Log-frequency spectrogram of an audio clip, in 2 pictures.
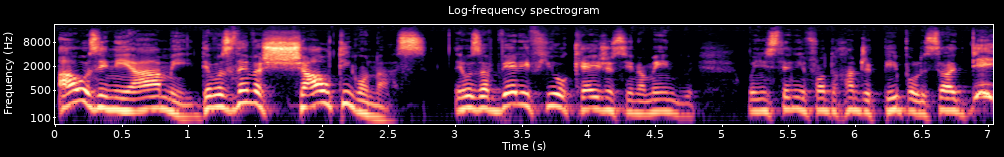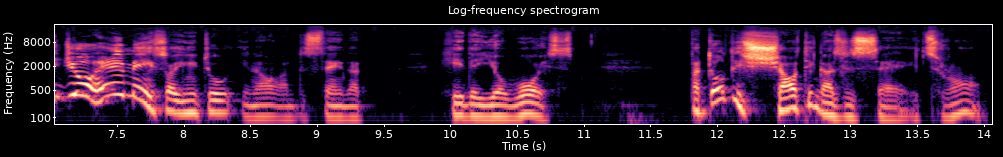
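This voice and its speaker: A man in his fifties hosting a podcast interview, rambling and repeating himself, turning loud and emphatic when he makes a point. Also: a little high, sing-song, a little fast. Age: 50s. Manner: rambling, repeats "you know what I mean", non-native phrasing. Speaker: podcast host. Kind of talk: conversational interview.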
